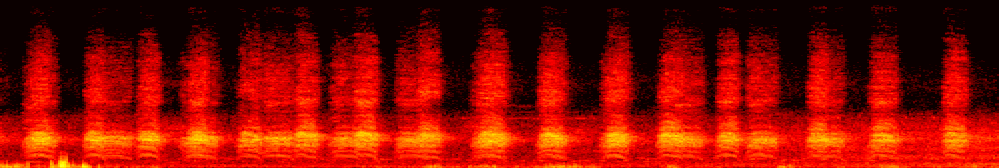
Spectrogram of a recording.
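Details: Steady run of about fifteen rasping caws, roughly one every half second, from an Indian crow high in a tree on a hot summer day, with a few low knocks early on.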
